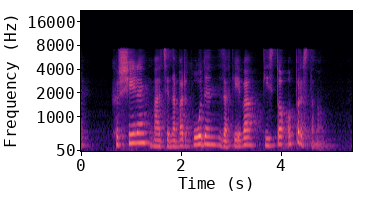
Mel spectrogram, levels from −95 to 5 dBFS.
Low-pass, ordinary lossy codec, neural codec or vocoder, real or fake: 7.2 kHz; none; codec, 16 kHz, about 1 kbps, DyCAST, with the encoder's durations; fake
